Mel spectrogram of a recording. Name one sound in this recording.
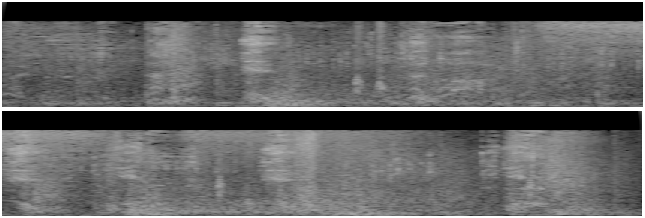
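Fiery explosions burst and roar in quick succession.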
